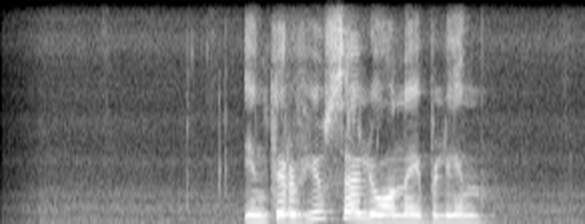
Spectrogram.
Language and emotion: Russian, neutral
